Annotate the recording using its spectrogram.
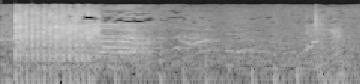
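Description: A short burst of rapid gunfire lasting about two-thirds of a second, followed by voices.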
